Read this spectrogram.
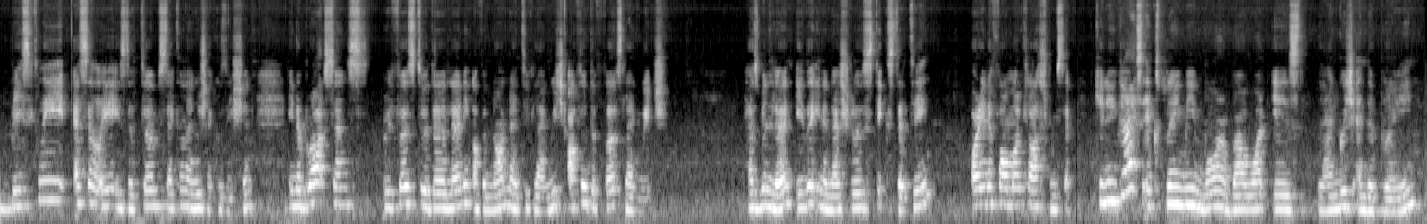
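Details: Adult woman speaking; normal speech.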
